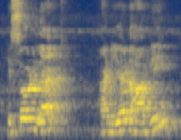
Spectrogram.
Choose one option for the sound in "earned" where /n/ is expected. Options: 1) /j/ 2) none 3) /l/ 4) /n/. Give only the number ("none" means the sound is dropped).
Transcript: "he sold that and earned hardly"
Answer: 2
